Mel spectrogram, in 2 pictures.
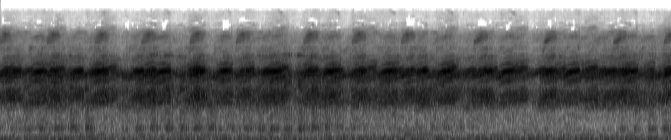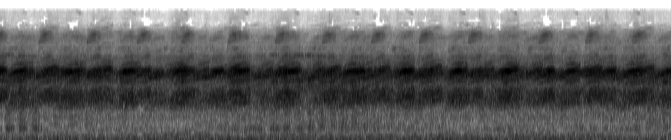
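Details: A dense chorus of paddy-field frogs on a summer night croaks continuously, overlapping calls forming a steady, pulsing trill, possibly with rain.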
